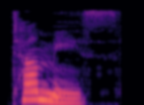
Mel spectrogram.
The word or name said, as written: tummy's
